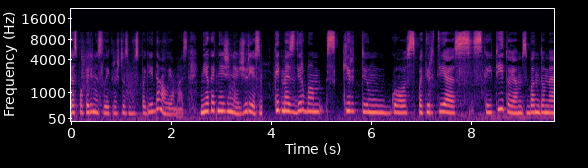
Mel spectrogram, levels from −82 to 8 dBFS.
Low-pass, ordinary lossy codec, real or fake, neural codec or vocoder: 10.8 kHz; MP3, 64 kbps; real; none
